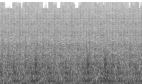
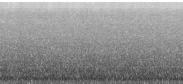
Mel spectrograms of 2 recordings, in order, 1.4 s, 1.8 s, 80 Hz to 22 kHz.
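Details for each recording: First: 2003 GMC Envoy 4.2L 4x4 automatic at warm idle with the serpentine belt removed. A dull knock repeats about three times a second and is still present with the belt off, so it is inside the engine, not the accessories. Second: 2003 GMC Envoy 4.2L 4x4 after power steering pump repair (broken pulley shaft): steady, even running note with no knocks, whine or groaning from the pump; engine and power steering sound healthy.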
